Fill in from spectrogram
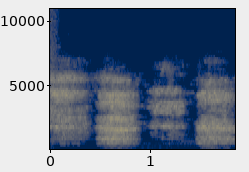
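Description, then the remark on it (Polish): Heavy, gasping breaths, four in quick succession, alternating between louder, harsher inhales and softer exhales, with no talking, as a person breathes to calm down. “Tak oddycham, po prostu y, to, to zrobiłam bardzo, że tak powiem, y, totalnie o tym nie myśląc, że coś stało.”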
